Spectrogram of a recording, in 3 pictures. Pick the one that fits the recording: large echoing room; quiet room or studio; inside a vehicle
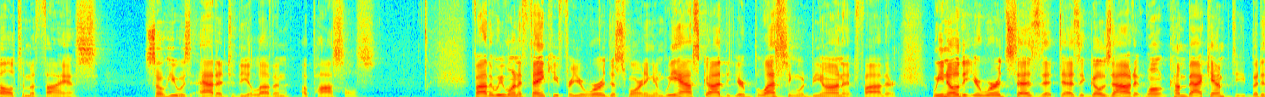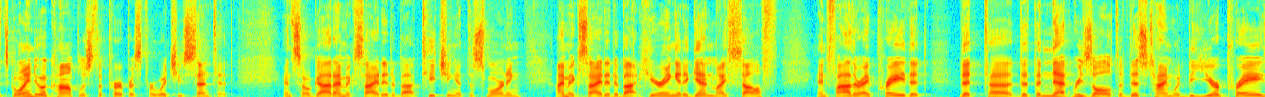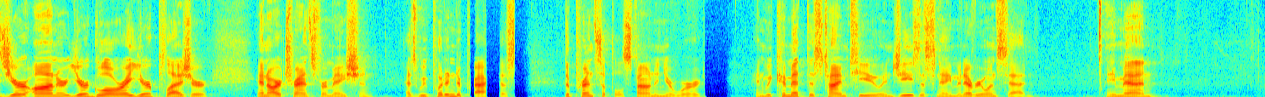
large echoing room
